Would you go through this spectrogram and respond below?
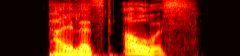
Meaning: second-person singular subjunctive I of austeilen
- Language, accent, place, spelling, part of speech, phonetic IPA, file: German, Germany, Berlin, teilest aus, verb, [ˌtaɪ̯ləst ˈaʊ̯s], De-teilest aus.ogg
